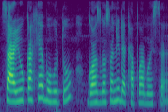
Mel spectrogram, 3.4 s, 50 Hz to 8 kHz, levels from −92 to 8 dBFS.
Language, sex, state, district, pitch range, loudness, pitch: Assamese, female, Assam, Sonitpur, 225-275 Hz, -22 LUFS, 245 Hz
